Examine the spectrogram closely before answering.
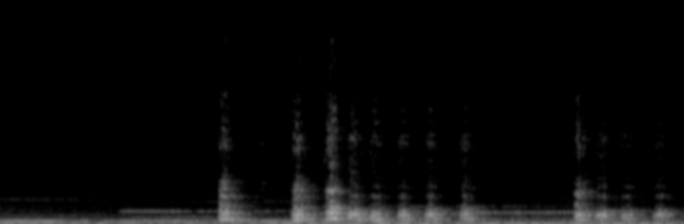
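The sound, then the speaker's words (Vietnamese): A house dog barks outside. Many sharp barks come in rapid bursts, some clustered tightly and others spaced out, over a steady low hum. “Đó là tiếng con chó nhà nó đang cắn lên nhấm nha nhấm nhặng.”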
